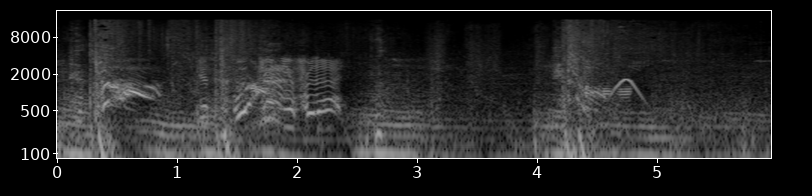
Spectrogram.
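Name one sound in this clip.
A lightsaber hums.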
